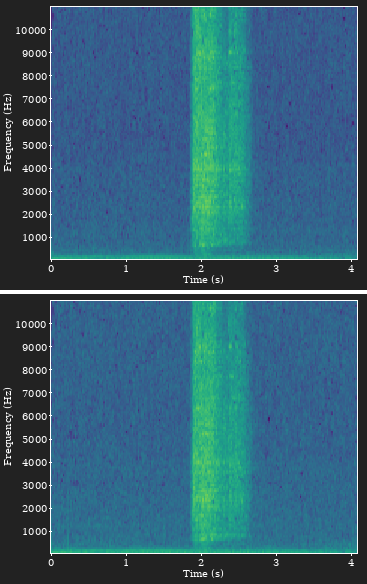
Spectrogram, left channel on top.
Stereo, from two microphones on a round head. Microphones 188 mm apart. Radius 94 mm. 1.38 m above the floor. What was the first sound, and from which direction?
Crushing, 15° left (ahead or behind).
